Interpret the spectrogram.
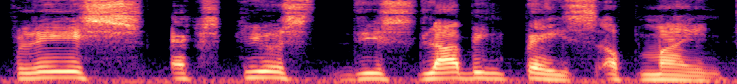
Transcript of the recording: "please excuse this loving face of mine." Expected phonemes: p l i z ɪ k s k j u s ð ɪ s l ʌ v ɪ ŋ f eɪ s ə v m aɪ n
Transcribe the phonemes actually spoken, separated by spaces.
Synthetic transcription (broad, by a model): p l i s ɪ k s k j u s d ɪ s l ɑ b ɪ ŋ p eɪ s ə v m aɪ n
